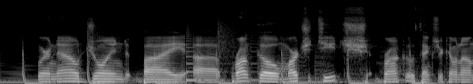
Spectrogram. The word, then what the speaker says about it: Branko Marcetic: They are the vanquished vanquished We're now joined by uh Bronco Marchic.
